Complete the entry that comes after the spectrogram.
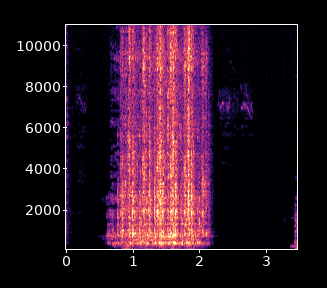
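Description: A sewing machine stitching fabric in one continuous run of about a second and a half, a close, steady mechanical whir that starts and stops cleanly, with no talking.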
